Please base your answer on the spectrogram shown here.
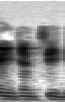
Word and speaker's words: AIgency: I'm introducing you today to Agency Valet. Uh the I is silent.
